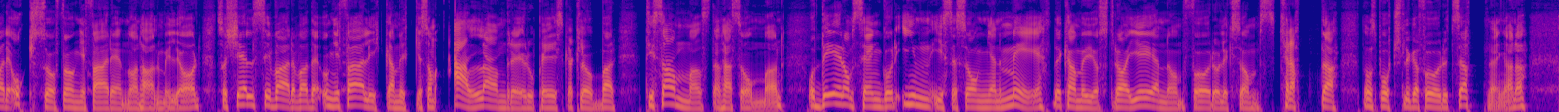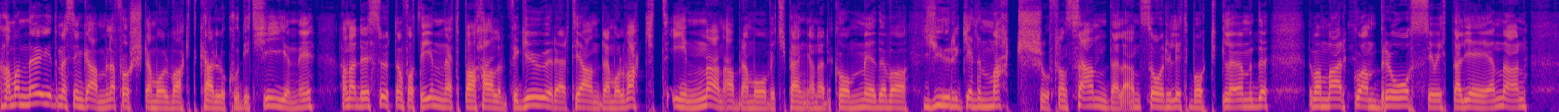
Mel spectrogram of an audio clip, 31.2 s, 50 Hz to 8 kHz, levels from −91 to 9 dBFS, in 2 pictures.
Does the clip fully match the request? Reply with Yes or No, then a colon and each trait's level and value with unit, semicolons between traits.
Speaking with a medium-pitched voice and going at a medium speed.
Yes: medium, 150 Hz; average, 160 wpm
